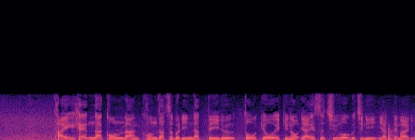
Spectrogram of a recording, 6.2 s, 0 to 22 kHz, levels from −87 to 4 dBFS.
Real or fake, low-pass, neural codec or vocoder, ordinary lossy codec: real; 7.2 kHz; none; none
